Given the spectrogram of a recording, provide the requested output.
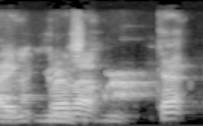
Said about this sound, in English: Get a muzzle on that guard dog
